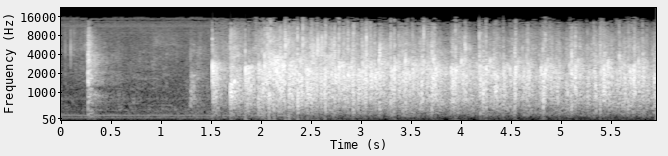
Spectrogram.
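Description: Audience bursting into applause about a second and a half in, many hands clapping densely and steadily. A single sharp click comes shortly before.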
